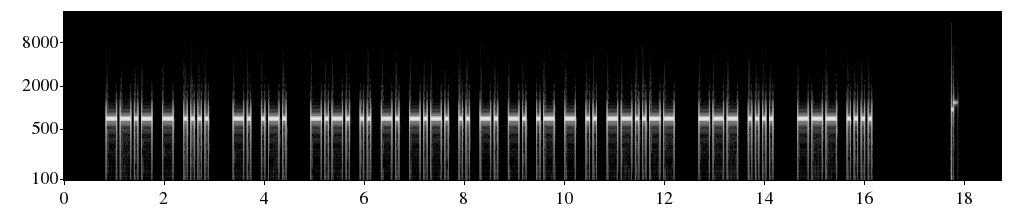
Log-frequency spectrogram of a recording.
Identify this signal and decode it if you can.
Morse code, heard as a keyed tone, about 17 wpm, 700 Hz. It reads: QTH NR CINCINNATI, OH OH
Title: Practice QSO - Exchange 1 - Beginning - 17wpm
